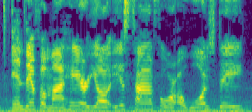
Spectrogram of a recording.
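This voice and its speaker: Loud background noise sits under a woman speaking at a moderate pace. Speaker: vlogger. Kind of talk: casual vlog chat. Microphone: phone near.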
